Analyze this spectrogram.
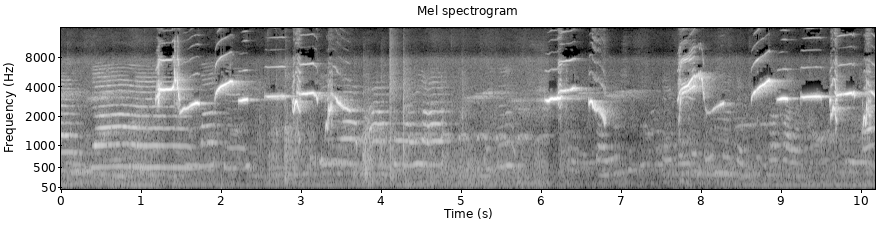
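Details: Oriental magpie-robin (kacer) song used as a lure to provoke silent rivals into singing: loud whistled phrases of slurred rising and falling notes in bursts, after softer steady harmonic tones from another bird at the start.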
